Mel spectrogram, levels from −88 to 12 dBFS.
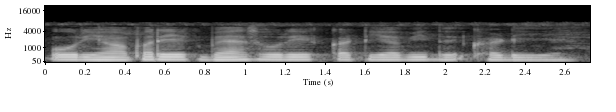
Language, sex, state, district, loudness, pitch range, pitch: Hindi, male, Uttar Pradesh, Shamli, -15 LUFS, 130-140 Hz, 135 Hz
